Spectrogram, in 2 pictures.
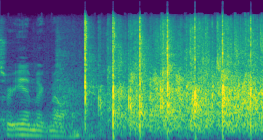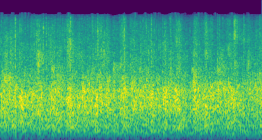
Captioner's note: applause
